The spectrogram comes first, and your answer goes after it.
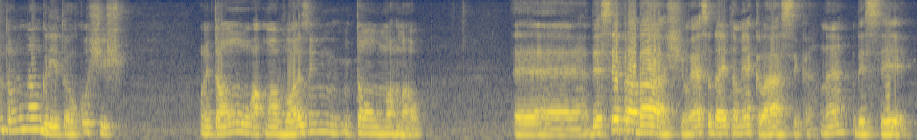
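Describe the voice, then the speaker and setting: Brazilian male teacher, higher voice, lively and chatty, echoey room, dull lo-fi audio. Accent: Brazilian Portuguese. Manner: lively, chatty, frequent rhetorical questions. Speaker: Portuguese teacher. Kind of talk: online grammar lesson.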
